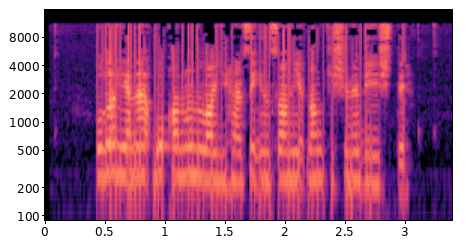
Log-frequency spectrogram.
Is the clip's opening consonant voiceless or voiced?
voiced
